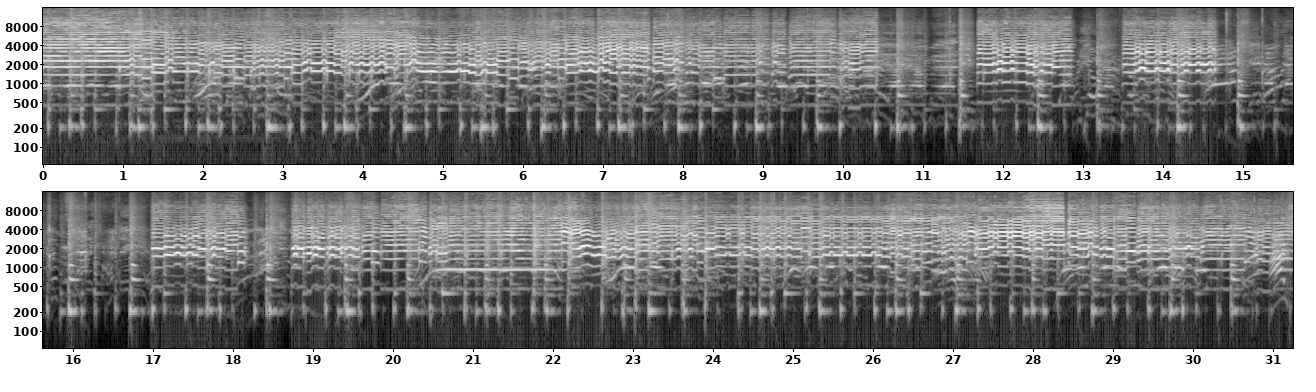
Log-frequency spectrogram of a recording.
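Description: A ghaita (Moroccan double-reed shawm) plays a loud, ornamented folk melody over a steady beat on a large double-headed drum, about two strokes a second. The melody breaks up into shorter phrases in the middle before running on again.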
